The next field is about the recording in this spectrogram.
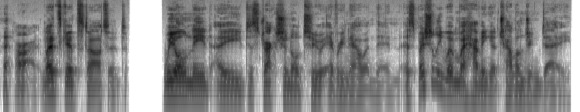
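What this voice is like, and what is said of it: Croaky voice. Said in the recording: “my voice is a bit croaky ... I do have a head cold ... sounding like a teenager with a breaking voice”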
